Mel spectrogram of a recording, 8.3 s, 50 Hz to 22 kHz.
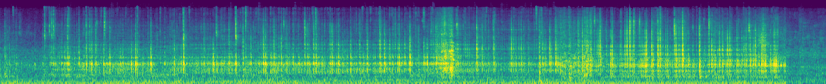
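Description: Engine coolant drains from the radiator petcock of a 2000 Chrysler 300M into a catch pan, a steady trickling, splashing flow that runs without break for several seconds and then stops abruptly near the end.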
